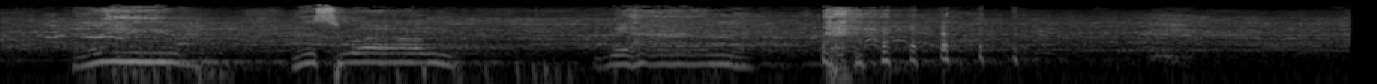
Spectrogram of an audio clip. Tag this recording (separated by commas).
Speech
